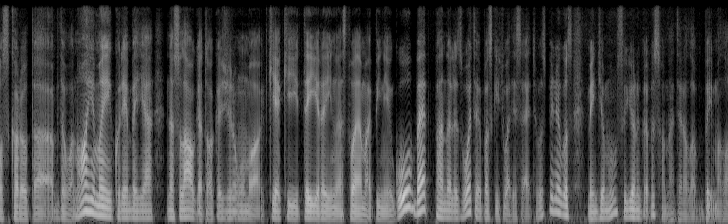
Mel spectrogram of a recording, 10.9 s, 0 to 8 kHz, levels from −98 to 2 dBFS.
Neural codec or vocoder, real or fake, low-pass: codec, 24 kHz, 0.5 kbps, DualCodec; fake; 7.2 kHz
